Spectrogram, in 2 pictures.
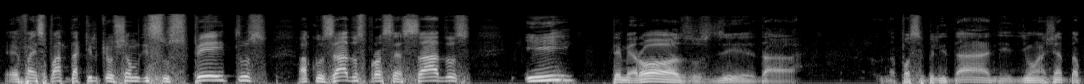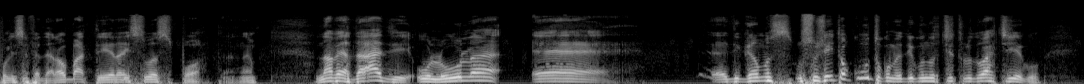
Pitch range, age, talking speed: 95-150 Hz, 60-79, 120 wpm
